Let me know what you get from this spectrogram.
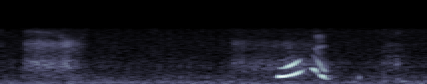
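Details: Pet cat called Squirt, female, being brushed indoors and bossing her owner about it; one short meow that rises and then drops in quick chirping strokes, after a woman's soft talking.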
